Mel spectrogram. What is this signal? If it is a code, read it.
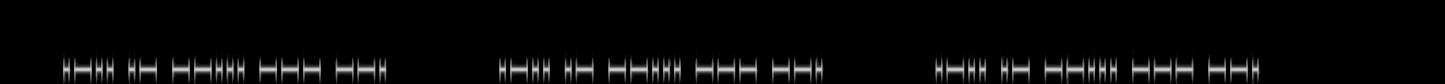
Morse code, heard as a keyed tone, about 21 wpm, 700 Hz. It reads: LA7OG LA7OG LA7OG
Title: DXCC-100 Call Signs - 5 Characters - Repeated 3x - 22wpm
